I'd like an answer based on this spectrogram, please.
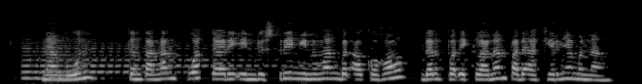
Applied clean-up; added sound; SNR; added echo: classical method spectral subtraction.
